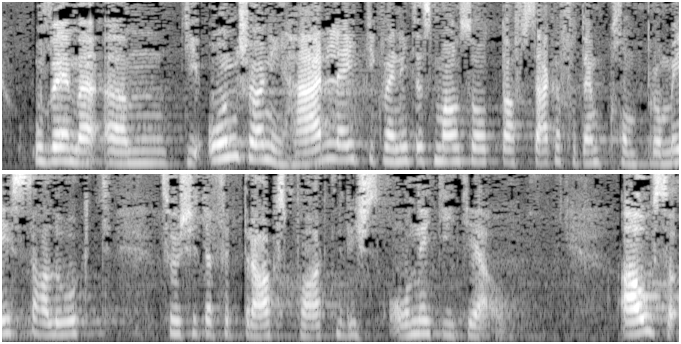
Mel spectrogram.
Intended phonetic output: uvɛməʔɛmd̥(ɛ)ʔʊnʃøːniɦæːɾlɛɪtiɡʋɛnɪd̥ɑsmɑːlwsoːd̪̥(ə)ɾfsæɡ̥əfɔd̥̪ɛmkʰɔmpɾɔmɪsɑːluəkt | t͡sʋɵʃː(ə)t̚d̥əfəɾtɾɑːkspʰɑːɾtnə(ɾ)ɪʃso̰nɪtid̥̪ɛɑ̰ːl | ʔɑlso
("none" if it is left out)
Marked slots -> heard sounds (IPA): i, ɑ, ə, ɾ

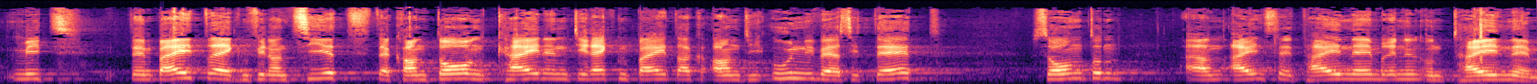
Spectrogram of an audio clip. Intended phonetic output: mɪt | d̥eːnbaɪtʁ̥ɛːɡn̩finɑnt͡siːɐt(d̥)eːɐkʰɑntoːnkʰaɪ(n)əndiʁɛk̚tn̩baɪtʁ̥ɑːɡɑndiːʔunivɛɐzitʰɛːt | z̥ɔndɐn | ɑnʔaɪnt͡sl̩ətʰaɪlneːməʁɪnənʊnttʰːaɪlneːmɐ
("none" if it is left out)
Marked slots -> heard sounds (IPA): d̥, n

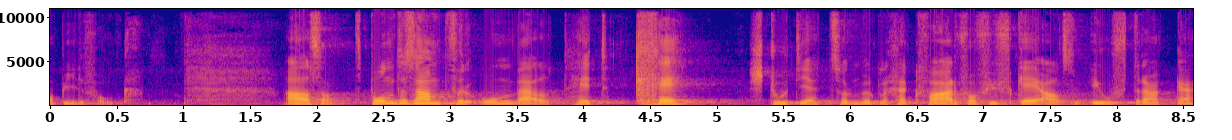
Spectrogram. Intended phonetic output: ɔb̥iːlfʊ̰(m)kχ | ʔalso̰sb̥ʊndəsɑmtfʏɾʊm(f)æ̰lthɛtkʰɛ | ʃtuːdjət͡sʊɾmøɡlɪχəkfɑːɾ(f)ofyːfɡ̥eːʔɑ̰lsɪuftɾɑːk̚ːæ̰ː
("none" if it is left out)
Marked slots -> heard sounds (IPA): ŋ, v, f

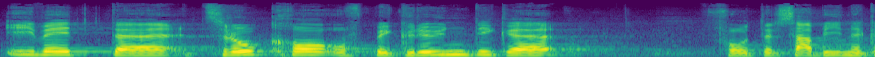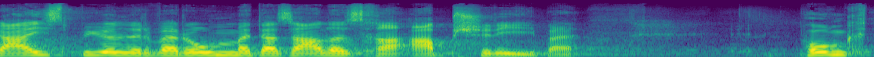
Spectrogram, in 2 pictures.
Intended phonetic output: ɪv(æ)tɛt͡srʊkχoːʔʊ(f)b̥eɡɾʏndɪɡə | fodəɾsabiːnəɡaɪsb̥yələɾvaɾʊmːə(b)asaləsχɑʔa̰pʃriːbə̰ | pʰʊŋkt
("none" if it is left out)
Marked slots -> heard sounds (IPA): ɛ, f, d

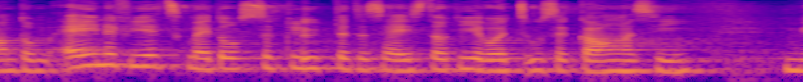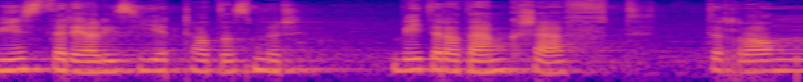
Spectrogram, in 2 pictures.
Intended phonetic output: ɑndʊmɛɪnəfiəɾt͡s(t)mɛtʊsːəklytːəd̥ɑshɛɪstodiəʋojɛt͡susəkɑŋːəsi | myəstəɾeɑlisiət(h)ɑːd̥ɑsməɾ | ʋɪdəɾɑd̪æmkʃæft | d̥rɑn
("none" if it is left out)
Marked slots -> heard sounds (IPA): k, h

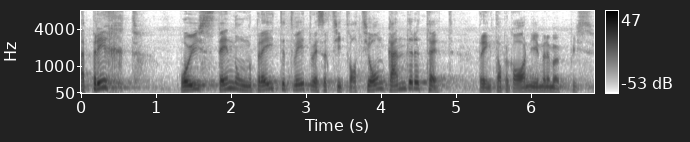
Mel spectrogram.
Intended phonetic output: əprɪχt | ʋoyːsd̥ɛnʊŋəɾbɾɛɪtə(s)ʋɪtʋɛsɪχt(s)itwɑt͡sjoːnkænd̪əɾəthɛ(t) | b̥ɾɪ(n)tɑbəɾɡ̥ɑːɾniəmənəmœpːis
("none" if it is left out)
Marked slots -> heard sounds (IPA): t, s, t, ŋ

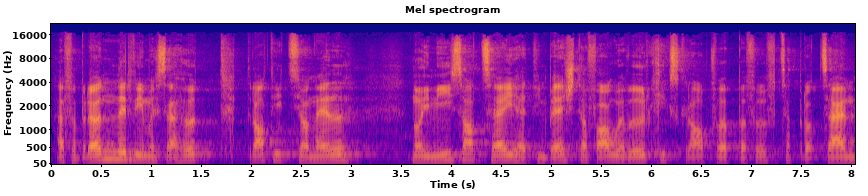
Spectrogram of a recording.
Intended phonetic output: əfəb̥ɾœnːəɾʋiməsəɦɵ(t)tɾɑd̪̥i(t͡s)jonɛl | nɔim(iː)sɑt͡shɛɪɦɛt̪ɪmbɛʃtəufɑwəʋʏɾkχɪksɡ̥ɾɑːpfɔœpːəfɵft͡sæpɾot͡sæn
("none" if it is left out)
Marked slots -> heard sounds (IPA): t, t͡s, iː

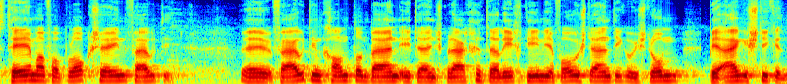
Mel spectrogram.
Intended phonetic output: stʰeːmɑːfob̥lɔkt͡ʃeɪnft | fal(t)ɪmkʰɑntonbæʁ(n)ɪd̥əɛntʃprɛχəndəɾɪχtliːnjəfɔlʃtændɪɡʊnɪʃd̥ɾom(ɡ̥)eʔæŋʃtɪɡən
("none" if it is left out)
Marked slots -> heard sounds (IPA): t, n, b̥

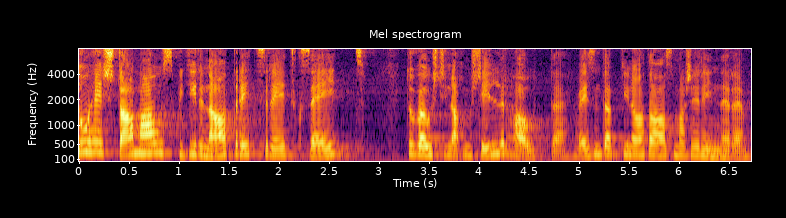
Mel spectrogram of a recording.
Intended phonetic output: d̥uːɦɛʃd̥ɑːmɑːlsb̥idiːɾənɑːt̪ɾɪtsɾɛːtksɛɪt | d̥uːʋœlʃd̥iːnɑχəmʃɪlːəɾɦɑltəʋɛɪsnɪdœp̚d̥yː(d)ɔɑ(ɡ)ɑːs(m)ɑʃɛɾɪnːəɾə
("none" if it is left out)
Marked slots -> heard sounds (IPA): n, d, m

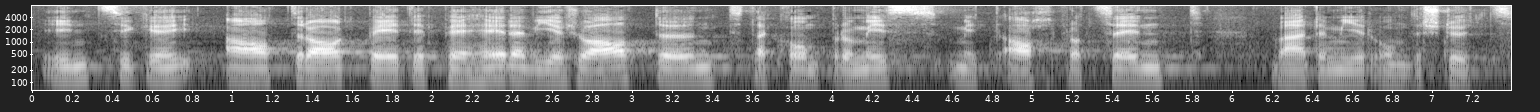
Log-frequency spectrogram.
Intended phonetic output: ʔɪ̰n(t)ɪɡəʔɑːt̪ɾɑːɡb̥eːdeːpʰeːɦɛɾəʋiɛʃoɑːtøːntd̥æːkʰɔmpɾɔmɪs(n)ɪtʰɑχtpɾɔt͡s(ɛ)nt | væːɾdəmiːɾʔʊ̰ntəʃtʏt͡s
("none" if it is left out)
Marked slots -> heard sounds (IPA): t͡s, m, ɛ

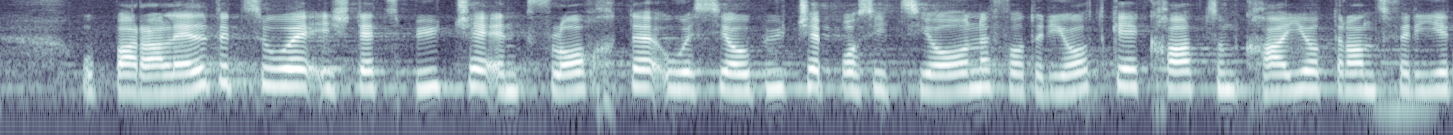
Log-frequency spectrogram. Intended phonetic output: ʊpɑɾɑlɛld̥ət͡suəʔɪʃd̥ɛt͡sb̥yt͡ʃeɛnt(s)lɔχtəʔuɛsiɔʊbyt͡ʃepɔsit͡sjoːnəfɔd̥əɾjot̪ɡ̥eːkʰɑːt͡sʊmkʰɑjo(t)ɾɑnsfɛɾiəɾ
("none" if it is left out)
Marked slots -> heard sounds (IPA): f, t

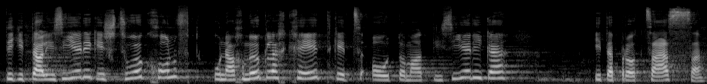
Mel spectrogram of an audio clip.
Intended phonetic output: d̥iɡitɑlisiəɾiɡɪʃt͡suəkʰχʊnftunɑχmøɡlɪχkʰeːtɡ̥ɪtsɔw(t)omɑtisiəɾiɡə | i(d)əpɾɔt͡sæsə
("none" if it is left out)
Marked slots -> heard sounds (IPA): t, d

